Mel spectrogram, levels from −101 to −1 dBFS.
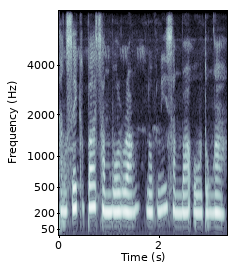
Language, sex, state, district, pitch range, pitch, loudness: Garo, female, Meghalaya, West Garo Hills, 205-235 Hz, 215 Hz, -14 LUFS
